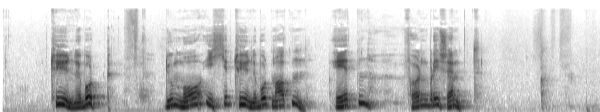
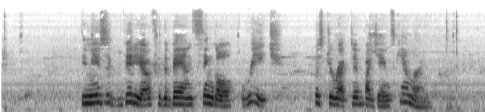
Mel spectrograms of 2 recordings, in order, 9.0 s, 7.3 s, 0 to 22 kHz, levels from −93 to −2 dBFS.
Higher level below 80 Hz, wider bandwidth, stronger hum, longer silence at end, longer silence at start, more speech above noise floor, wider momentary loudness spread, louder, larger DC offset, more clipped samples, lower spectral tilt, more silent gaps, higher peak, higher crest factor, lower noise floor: about the same, -56 dBFS vs -56 dBFS; second, 12 kHz vs 15.5 kHz; neither; first, 0.85 s vs 0.4 s; first, 0.75 s vs 0.35 s; first, 43 dB vs 29 dB; first, 18 LU vs 10 LU; about the same, -21 LUFS vs -20 LUFS; neither; neither; first, -7.5 dB/octave vs -5.5 dB/octave; neither; about the same, -4 dBFS vs -4 dBFS; about the same, 18 dB vs 16 dB; first, -63 dBFS vs -48 dBFS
